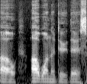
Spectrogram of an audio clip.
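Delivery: ordinary talk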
